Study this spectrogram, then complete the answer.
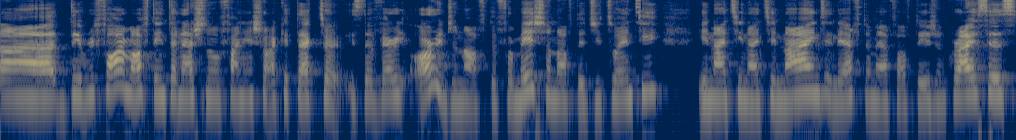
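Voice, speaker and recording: A woman with a non-native accent and a high pitch talks at a fairly quick pace with ordinary pitch variation. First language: not English. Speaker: economist panelist. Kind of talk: conference presentation. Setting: conference panel with audience. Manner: halting.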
